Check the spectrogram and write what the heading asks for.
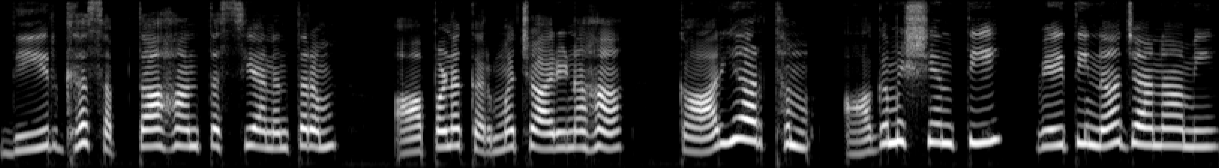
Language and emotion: Sanskrit, fearful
